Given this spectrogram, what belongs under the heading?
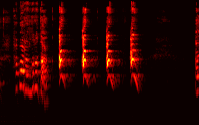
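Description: A person's voice imitates a small dog, giving four short, sharp yips in an even rhythm, close and clear, right after a stretch of speech.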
